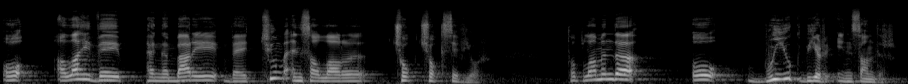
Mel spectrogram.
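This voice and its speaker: A man's voice: high-pitched, sing-song, slow. A man with an English-speaking foreigner's accent talks informally in broken, simple Turkish, using short repeated phrases. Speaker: academic speaker, Islamic studies expert.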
